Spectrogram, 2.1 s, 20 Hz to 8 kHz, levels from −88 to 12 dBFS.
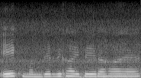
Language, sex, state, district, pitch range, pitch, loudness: Hindi, female, Punjab, Fazilka, 235-245 Hz, 240 Hz, -16 LUFS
